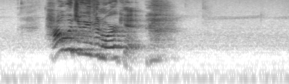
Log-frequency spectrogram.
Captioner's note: chuckles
